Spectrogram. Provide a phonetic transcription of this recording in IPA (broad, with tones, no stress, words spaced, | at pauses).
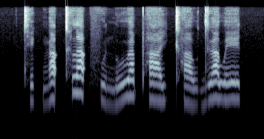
tʰe˨˩k̚ŋa˥˩ʔkʰla˥˩ʔ fu˩˦n wu˧a̯ pʰaː˧jkʰa˩˦w dɯ˥˩a̯weː˥˩t̚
